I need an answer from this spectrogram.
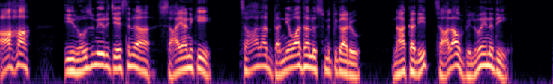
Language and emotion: Telugu, happy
